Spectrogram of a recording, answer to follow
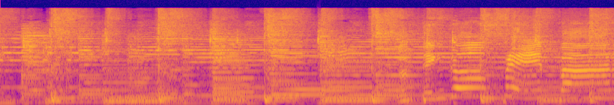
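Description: A live band playing an instrumental passage: a lead melody with bending, wavering notes over a steady bass line.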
